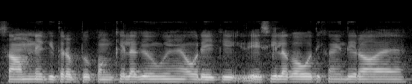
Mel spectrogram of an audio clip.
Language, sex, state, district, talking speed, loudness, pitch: Hindi, male, Uttar Pradesh, Shamli, 245 wpm, -17 LUFS, 120 Hz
